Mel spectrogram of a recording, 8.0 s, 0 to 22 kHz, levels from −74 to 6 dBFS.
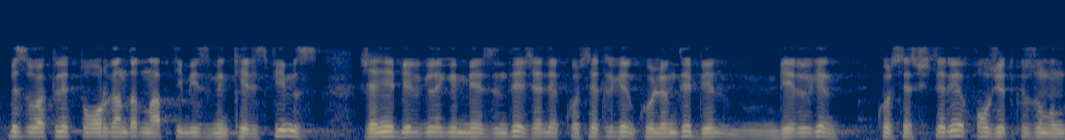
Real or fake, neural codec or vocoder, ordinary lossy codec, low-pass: fake; codec, 44.1 kHz, 7.8 kbps, DAC; none; 5.4 kHz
